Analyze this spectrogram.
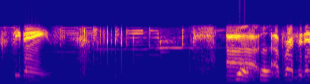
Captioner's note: cell phone ringing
